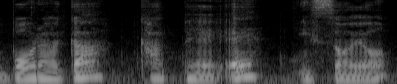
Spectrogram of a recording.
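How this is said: The pitch rises at the end. It asks whether Bora is at the cafe. "Is Bora at the cafe? With the tone going up"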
